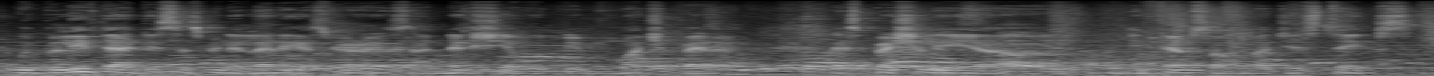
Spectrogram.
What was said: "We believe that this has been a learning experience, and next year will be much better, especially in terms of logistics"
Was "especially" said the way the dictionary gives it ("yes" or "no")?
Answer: yes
